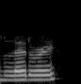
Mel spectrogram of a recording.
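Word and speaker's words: Lederrey: Yeah, Marianne Lettery.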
